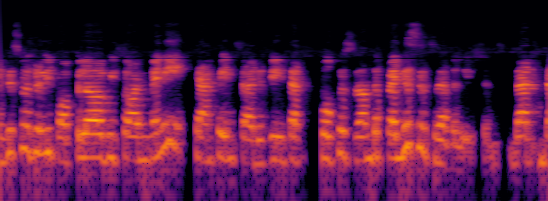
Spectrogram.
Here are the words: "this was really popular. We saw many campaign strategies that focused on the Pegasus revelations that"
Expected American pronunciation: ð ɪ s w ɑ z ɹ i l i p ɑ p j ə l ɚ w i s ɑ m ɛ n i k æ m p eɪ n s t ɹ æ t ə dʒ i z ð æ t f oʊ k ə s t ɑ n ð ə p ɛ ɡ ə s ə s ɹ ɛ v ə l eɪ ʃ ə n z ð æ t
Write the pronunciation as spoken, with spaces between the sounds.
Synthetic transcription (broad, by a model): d ɪ s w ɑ z ɹ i l i p ɑ p j ə l ɚ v i s ɑ m ɛ n i k æ m p eɪ n s t ɹ æ t ə dʒ i z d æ t f oʊ k ə s t ɑ n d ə p ɛ ɡ ə s ə s ɹ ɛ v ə l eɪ ʃ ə n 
